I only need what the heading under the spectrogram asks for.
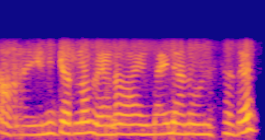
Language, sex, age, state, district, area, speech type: Malayalam, female, 30-45, Kerala, Alappuzha, rural, conversation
